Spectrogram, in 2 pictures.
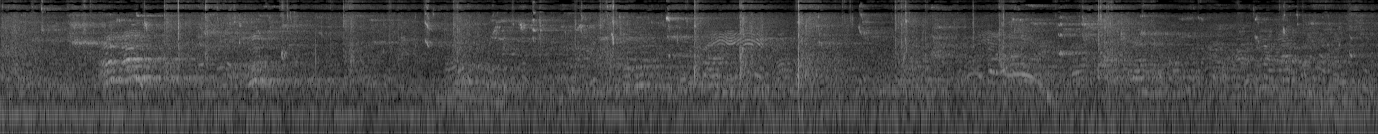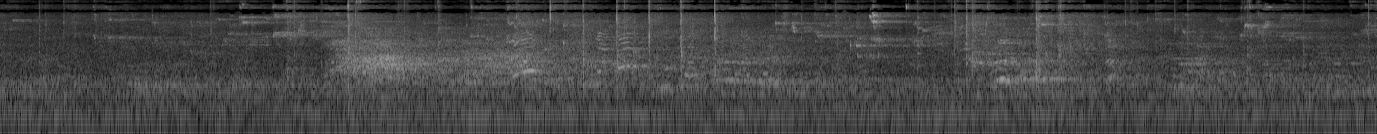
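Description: Badminton rackets hit a shuttlecock in a large echoing hall.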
